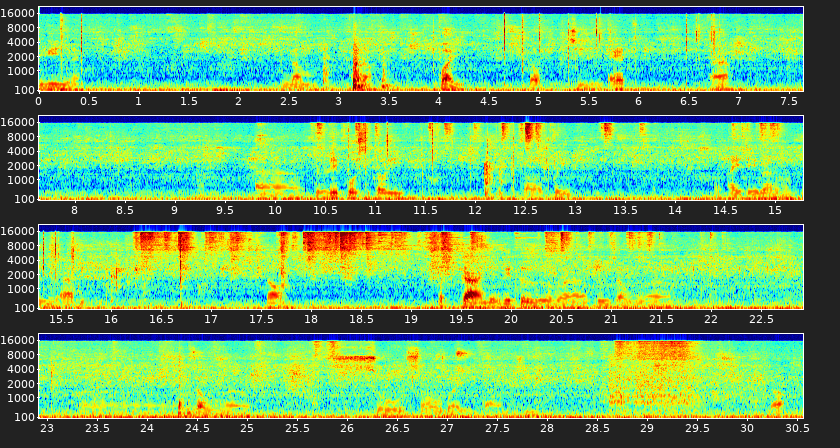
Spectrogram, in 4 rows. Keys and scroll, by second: 0.2 shift+;, 2.4 5, 3.0 BackSpace, 3.9 ,, 5.0-8.3 typing, 10.2-13.2 typing, 14.7-15.9 typing, 16.7 Return, 21.6-30.5 typing.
